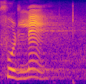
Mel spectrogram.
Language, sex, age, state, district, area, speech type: Goan Konkani, female, 18-30, Goa, Ponda, rural, read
